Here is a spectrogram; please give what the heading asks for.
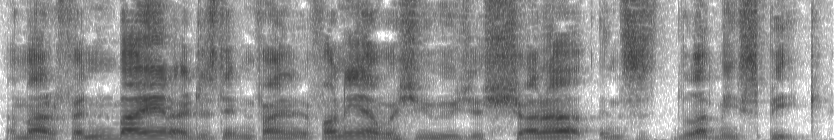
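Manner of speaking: ordinary talk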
